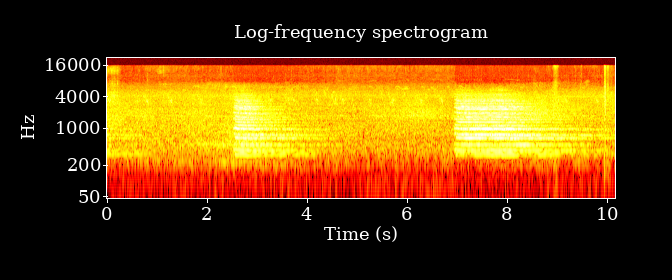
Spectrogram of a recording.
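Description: Locomotive air horn sounding two blasts, a shorter one about two and a half seconds in and a longer one about seven seconds in, each starting sharply and fading out.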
